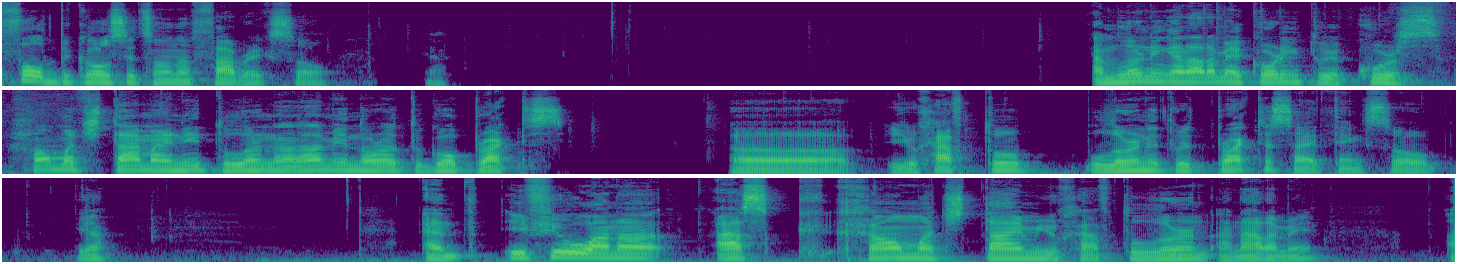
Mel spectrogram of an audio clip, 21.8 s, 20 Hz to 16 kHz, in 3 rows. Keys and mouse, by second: 2.4-10.8 ctrl+alt+right drag, 10.8-21.8 alt+shift+drag, 15.0 3.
